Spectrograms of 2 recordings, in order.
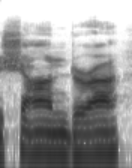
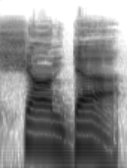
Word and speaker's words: Chonda: facebook what's your thing Chandra well first of all it's Shonda there's no arm it's CH o in da I mean everybody knows that are you serious so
